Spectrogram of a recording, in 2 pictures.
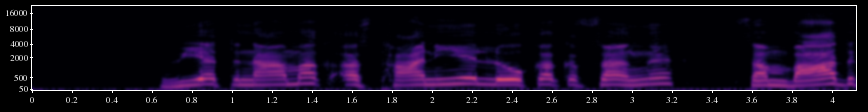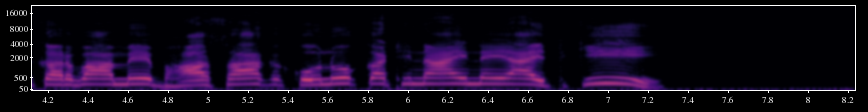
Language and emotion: Maithili, fearful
